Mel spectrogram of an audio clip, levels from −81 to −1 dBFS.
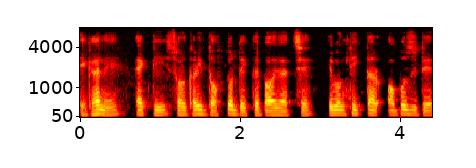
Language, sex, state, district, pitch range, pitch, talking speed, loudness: Bengali, male, West Bengal, North 24 Parganas, 115-130 Hz, 125 Hz, 165 wpm, -29 LUFS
